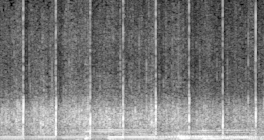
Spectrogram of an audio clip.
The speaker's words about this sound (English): Would you give a great applause to our fathers today? Come on, give a great applause.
